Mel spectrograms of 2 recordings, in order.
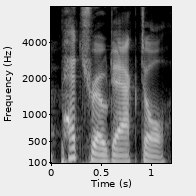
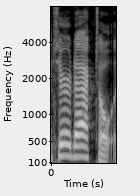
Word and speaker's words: pterodactyl: Somebody called a pterodactyl a petrodactyl, and I'm going, no, petrodactyl. I'm going, you do realize... The whole gimmick of the pterodactyl is the P is silent.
